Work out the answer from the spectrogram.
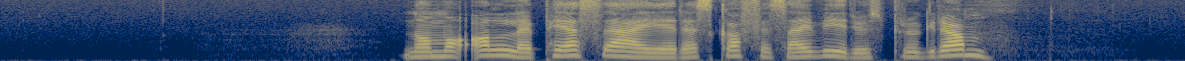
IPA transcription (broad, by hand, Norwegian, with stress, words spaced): ˈnoː ˈmoː ˈɑlə ˈpeːsɛ ˈæɪəɾə ˈskɑfə ˈsæɪ ˈʋiːɾʉspɾʊˌɡɾɑm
